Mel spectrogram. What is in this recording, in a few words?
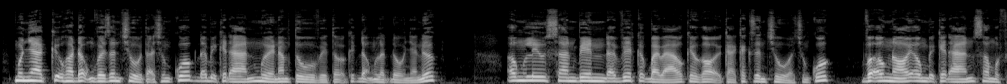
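Vietnamese, foreign voices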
